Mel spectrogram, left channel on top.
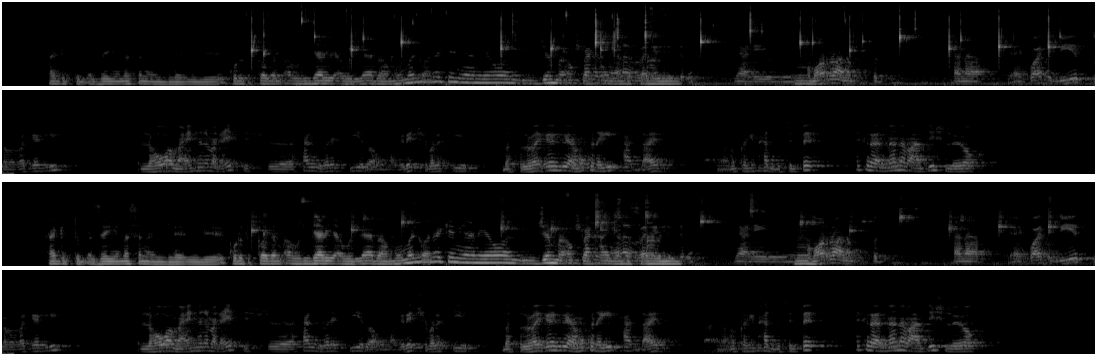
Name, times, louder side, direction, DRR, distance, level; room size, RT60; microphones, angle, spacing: voice 1, 0.4-6.8 7.9-8.2 18.0-18.2, right 5 dB, 55° right, 12 dB, 0.3 m, -42 dB
Drip, 2.1-11.0, left 9 dB, 85° left, 0.8 m, -48 dB
voice 2, 5.7-6.9 7.3-8.8 9.5-11.5 12.3-15.6 15.9-17.6 18.1-19.1 19.5-20.8, right 1 dB, 15° right, 5 dB, 1.0 m, -48 dB
11.5 x 4.2 x 7.8 m, 0.68 s
head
